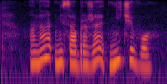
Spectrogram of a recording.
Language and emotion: Russian, neutral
